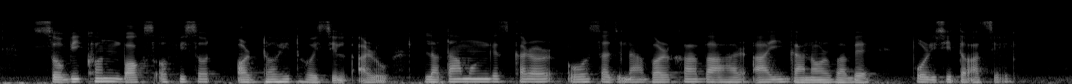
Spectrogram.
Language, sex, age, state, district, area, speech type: Assamese, male, 18-30, Assam, Sonitpur, rural, read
